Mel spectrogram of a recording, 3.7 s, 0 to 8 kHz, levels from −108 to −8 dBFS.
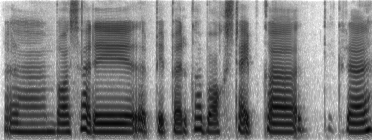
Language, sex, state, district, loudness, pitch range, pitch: Hindi, female, Bihar, West Champaran, -16 LUFS, 180-230 Hz, 185 Hz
